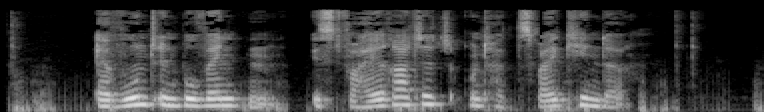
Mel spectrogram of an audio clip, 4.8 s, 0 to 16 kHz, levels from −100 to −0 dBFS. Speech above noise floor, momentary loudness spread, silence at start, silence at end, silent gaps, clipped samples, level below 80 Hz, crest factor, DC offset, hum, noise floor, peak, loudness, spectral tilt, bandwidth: 34 dB; 14 LU; 0.05 s; 0 s; none; under 0.1%; -52 dBFS; 18 dB; under 0.1%; none; -58 dBFS; -8 dBFS; -24 LUFS; -4.5 dB/octave; 11.5 kHz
